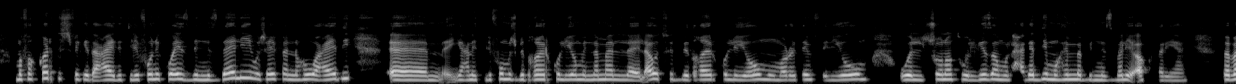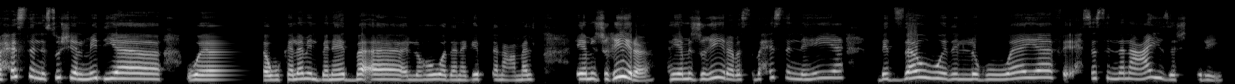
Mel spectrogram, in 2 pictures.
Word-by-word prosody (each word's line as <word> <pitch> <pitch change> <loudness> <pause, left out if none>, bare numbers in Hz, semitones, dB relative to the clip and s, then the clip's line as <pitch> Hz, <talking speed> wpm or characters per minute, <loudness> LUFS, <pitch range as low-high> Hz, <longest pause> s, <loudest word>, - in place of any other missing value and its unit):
ما 225 - 0
فكّرتش 260 +2 -3
في 230 - -6
كده، 220 -5 -1
عادي 210 +2 -1
تليفوني 220 +2 -2
كويس 240 -2 +3
بالنسبة 210 +4 0
لي، 295 0 +2
وشايفة 245 0 -1
إنه 220 -1 -2
هو 230 +1 +2
عادي 245 +7 0 0.4
آآ 200 -2 +3
يعني 210 +1 -4
التليفون 215 +4 -3
مش 240 -2 -3
بيتغيّر 220 0 -1
كُلّ 225 -1 -4
يوم 225 0 +1
إنّما 220 +1 -1
ال 210 -4 -1
الoutfit 255 -1 +1
بيتغيّر 220 +1 -2
كُلّ 225 -1 -7
يوم 210 +2 -1
ومرتين 205 +2 -3
في 225 -3 -13
اليوم 220 +4 0 0.3
والشُنَط 225 +2 0
والجِزَم 225 +2 0
والحاجات 210 +1 -2
دي 245 - -1
مهمة 225 0 +1
بالنسبة 205 0 -5
لي 215 - +1
أكتر 190 -1 -2
يعني، 180 0 -12 0.3
فباحس 335 - +2
إن 305 - +2
السوشيال 270 -2 +1
ميديا 265 -2 +5 0.3
و 225 0 +5 0.7
وكلام 225 +5 +1
البنات 230 -1 +1
بقى 230 0 +4
اللي 210 +1 -5
هو 225 +2 +2
ده 215 - -4
أنا 210 0 -4
جِبت، 230 +3 -2
أنا 215 -1 -5
عَمَلت، 215 +3 -5 0.4
هي 250 - +8
مش 250 -1 0
غيرة، 295 - +6 0.2
هي 245 +1 +3
مش 250 -2 -2
غيرة، 270 0 0
بس 220 0 -6
باحس 315 +6 -9
إن 250 -4 -4
هي 300 +6 -4 0.3
بتزوِّد 275 +5 +1
اللي 240 0 0
جوايا 270 +8 0
في 480 +10 -8
إحساس 280 +1 -10
إن 265 -1 -5
أنا 265 0 -3
عايزة 260 -1 -1
أشتريه، 220 -3 -11
230 Hz, 175 wpm, -21 LUFS, 215-255 Hz, 0.7 s, هي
